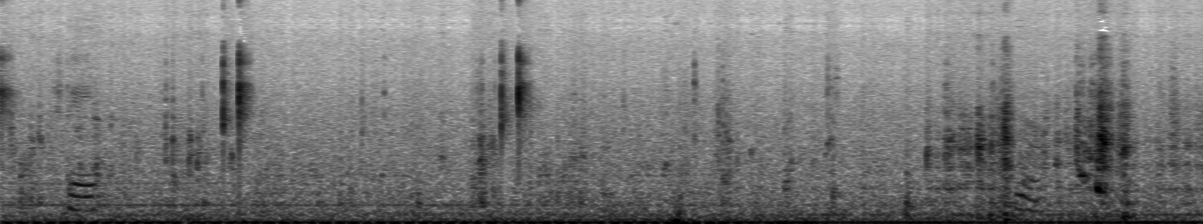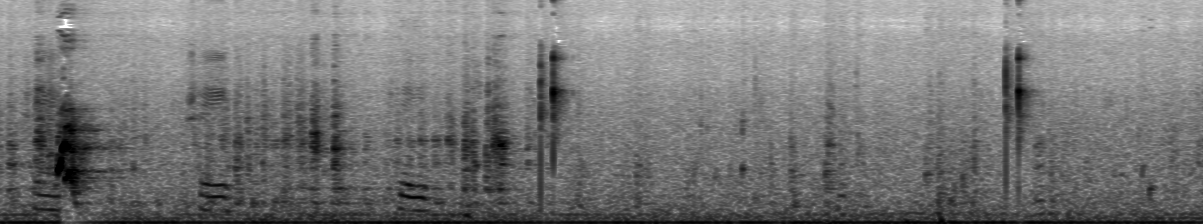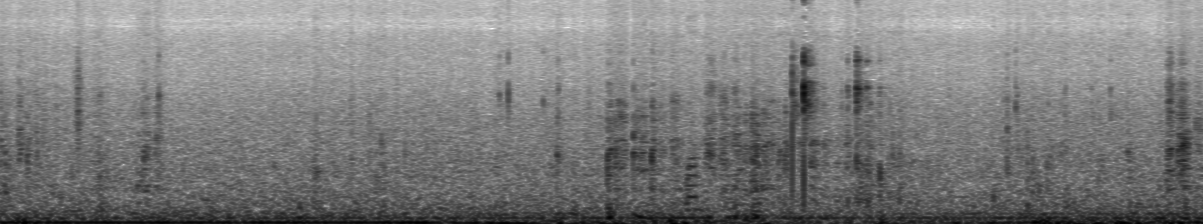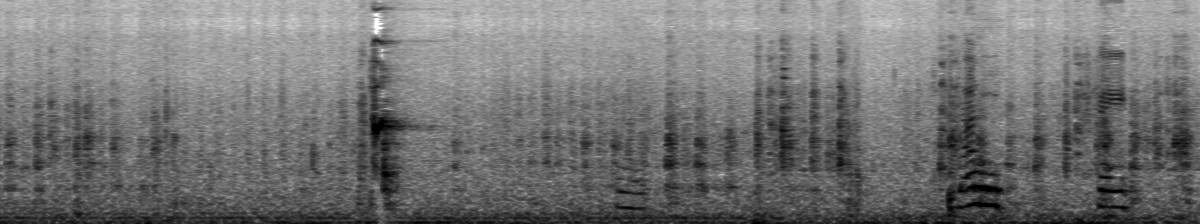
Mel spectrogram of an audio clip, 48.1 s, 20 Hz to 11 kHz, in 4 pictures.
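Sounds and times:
dog panting: 0:09.2 - 0:17.6, 0:30.1 - 0:32.6, 0:35.6 - 0:48.0.

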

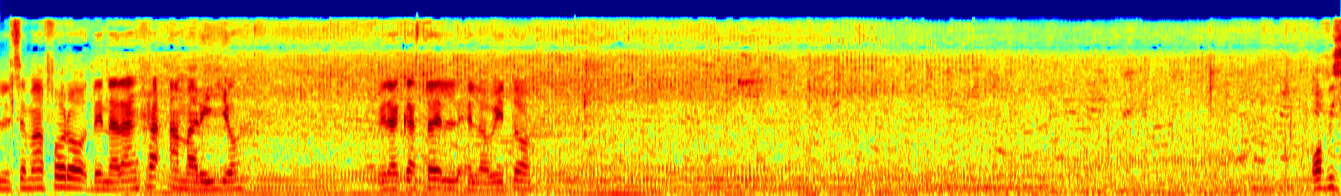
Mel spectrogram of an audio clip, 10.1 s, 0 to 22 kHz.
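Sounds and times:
voices of people on street: 0:00.0 - 0:10.0.

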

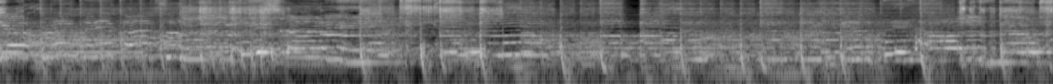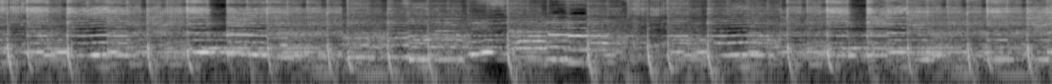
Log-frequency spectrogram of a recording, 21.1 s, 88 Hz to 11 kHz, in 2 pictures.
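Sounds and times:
electronic dance music from laptop speakers: 0:00.0 - 0:21.0.

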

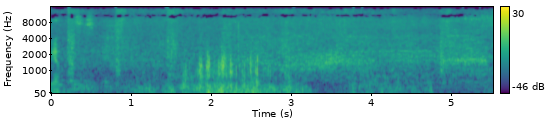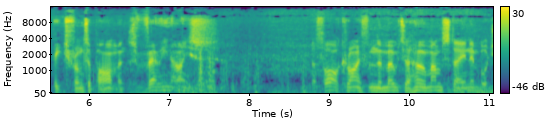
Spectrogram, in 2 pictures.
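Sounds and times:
faint traffic: 0:00.0 - 0:11.0
wind on microphone: 0:00.0 - 0:11.0.

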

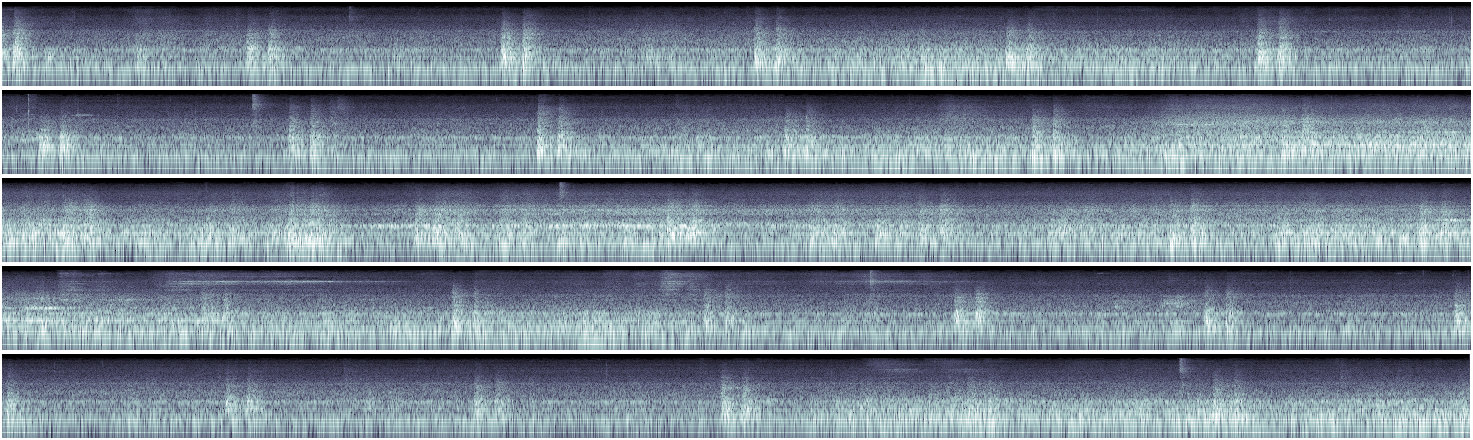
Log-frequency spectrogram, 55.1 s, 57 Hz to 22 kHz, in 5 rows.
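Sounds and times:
electric train rolling rumble: 0:00.0 - 0:55.0.

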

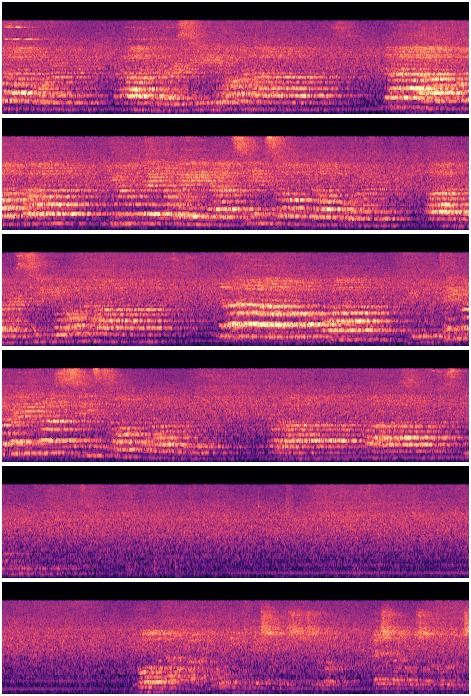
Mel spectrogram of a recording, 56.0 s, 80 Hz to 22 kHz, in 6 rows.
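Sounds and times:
choir singing a hymn: 0:00.0 - 0:40.5.

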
